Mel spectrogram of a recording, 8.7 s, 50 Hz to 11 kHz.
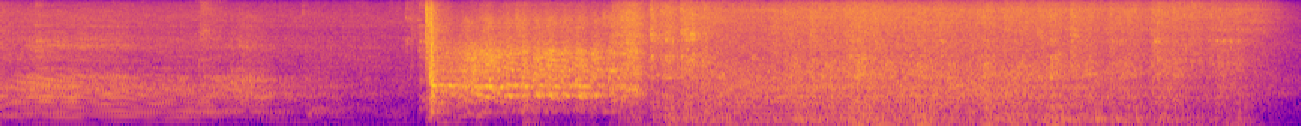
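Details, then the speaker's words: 1962 Ford Thunderbird Landau barn find, sat several years, cranked from a jump box on 50:1 fuel; a sudden loud surge keeps running on for several seconds and fades. Starter solenoid appears to be sticking. "The starter solenoid, if you hear that, the starter solenoid appears to be sticking."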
